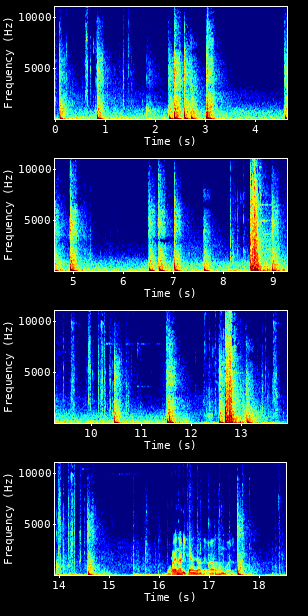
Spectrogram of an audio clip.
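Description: Gunshots crack out one after another, sharp and loud.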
